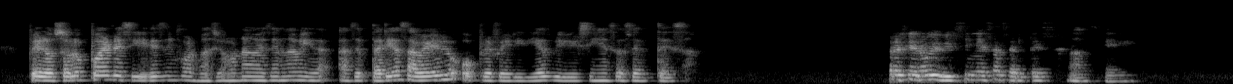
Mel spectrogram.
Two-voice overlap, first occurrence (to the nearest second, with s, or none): none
